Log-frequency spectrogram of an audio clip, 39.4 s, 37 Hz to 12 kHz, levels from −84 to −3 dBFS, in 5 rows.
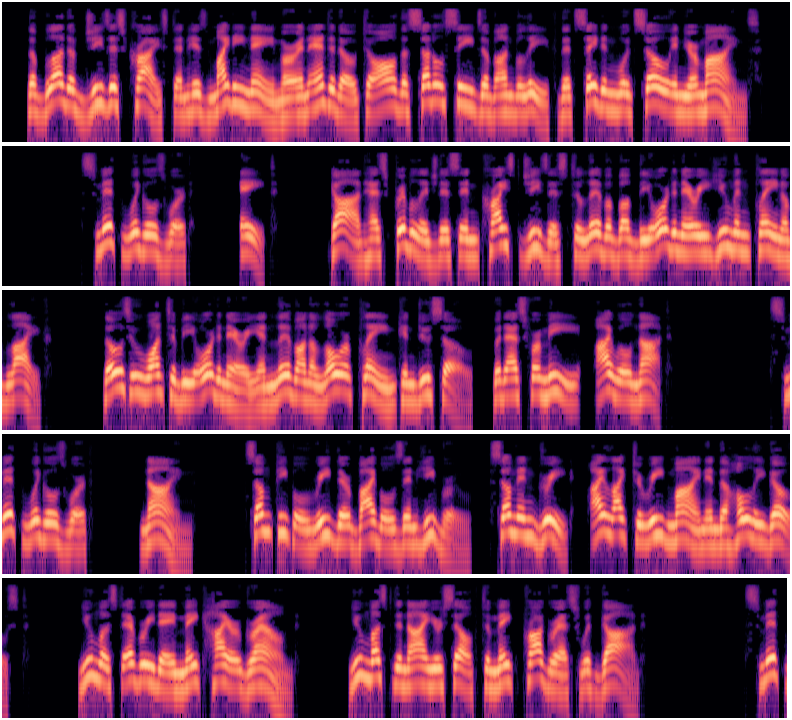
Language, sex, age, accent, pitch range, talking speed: English, male, 50-69, American, 130-175 Hz, 160 wpm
